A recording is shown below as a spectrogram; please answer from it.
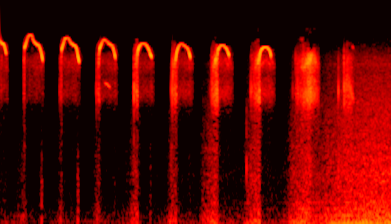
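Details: Baby squirrel that fell from a tree into a back yard, giving very high, arched squeaks repeated about twice a second in a steady run of eight or nine, before the calls fade into a soft broadband hiss.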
